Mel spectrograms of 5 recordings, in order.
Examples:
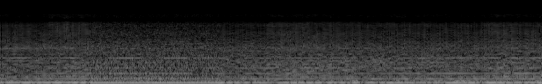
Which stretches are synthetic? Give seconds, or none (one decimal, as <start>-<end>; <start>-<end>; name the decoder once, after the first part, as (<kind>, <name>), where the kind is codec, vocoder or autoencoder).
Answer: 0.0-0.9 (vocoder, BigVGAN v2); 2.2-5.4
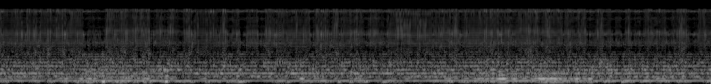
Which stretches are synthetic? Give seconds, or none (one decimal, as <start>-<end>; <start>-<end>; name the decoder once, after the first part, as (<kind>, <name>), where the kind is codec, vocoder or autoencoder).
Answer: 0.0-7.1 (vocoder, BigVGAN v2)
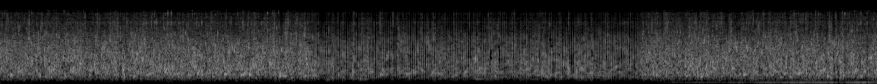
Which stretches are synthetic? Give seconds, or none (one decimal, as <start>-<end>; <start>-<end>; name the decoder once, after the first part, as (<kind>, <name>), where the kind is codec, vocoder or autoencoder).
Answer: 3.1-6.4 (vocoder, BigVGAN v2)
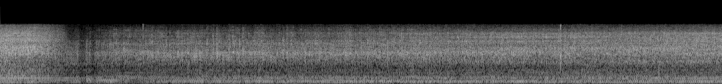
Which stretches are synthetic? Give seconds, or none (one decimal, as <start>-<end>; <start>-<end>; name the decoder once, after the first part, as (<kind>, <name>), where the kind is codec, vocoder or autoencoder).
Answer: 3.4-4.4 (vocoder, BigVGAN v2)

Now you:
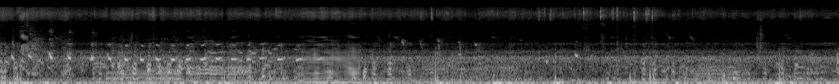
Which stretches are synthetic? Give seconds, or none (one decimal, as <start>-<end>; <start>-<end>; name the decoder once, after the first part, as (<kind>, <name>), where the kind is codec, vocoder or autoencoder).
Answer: 3.0-3.6 (vocoder, BigVGAN v2)

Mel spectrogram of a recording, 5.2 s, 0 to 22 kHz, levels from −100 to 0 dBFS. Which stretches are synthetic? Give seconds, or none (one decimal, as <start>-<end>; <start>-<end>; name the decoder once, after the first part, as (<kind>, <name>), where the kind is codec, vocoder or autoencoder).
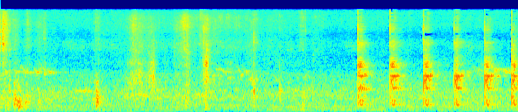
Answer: none

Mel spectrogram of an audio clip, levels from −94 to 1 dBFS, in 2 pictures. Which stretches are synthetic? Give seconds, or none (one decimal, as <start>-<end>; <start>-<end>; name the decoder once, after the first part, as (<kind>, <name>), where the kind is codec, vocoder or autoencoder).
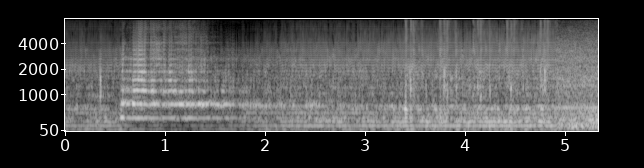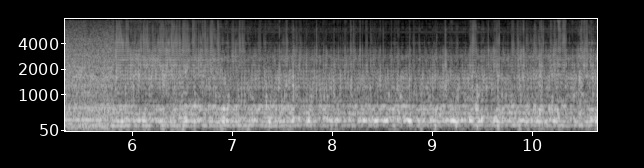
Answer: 0.0-4.9 (vocoder, BigVGAN v2); 5.8-10.7

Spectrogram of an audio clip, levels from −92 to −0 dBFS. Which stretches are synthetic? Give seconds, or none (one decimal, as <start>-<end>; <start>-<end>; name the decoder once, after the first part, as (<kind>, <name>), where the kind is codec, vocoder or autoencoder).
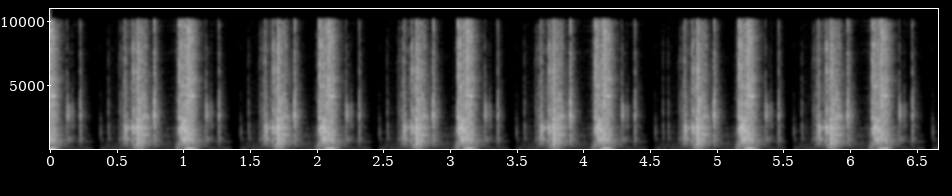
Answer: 0.0-1.4 (vocoder, BigVGAN v2); 3.4-4.6; 5.5-6.7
